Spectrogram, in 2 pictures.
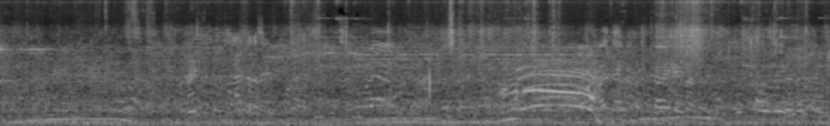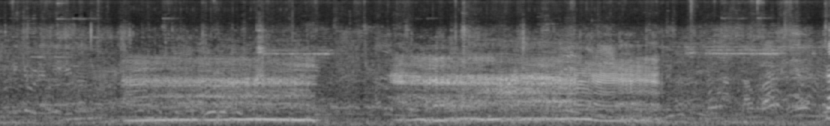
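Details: Holstein Friesian (HF) cows at the Sangola cattle market in India low drawn-out moos, a short one early and two long, strong bellows near the end, over constant men's bargaining chatter and crowd noise.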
